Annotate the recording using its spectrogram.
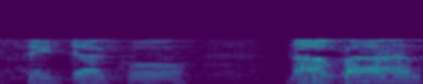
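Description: A Buddhist monk's voice reciting in a drawn-out, chant-like intonation on long held notes. It breaks off briefly about a second in, then resumes.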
